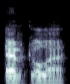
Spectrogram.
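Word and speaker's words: Ercole: everybody in America but in Italian it's without the H it's era so I met him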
